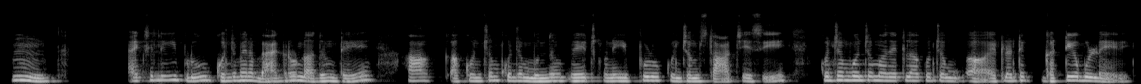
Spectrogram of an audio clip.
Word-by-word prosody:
హ్మ్. 185 -7 +4 1.0
యాక్చువలి 195 +4 -2
ఇప్పుడు 160 -5 0 0.2
కొంచెమైనా 175 +3 +2
బ్యాక్‌గ్రౌండ్ 175 +6 +1
అదుంటే 145 0 +1 0.6
ఆహ్, 170 +1 0 0.3
ఆహ్, 140 - -2
కొంచెం, 155 +4 0
కొంచెం 165 -1 +1
ముందు 145 +2 +5 0.2
నేర్చుకొని 155 -1 +1
ఇప్పుడు 175 +4 +1
కొంచెం 145 -1 +2
స్టార్ట్ 130 -3 -2
చేసి 145 0 -3 0.5
కొంచెం, 185 +2 +2
కొంచెం 190 0 +3
అదెట్లా 170 0 0
కొంచెం 165 -2 -2 0.3
ఆహ్, - - 0
ఎట్లా 160 +3 -3
అంటే 180 +2 -2 0.3
గట్టిగా 180 +6 +2
బిల్డ్ 155 -4 +3
అయ్యేది. 140 0 -6
160 Hz, 135 wpm, -24 LUFS, 150-180 Hz, 1.0 s, ముందు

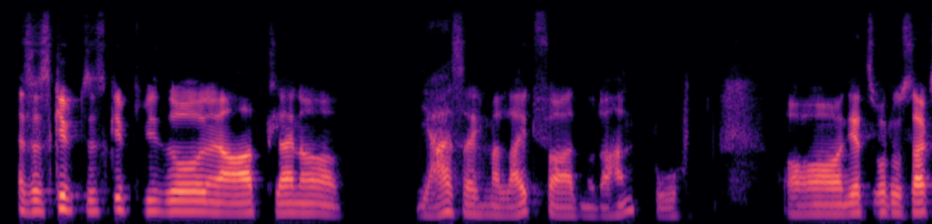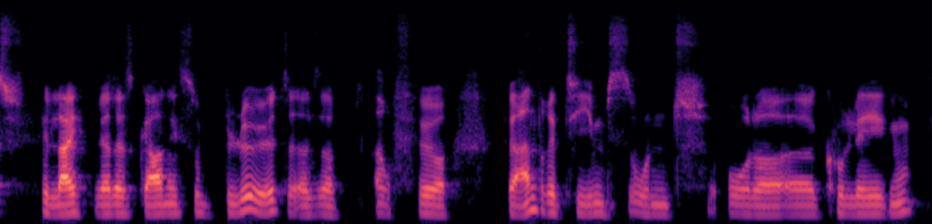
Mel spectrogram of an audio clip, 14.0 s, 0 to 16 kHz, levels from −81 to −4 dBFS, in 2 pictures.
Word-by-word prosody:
Also, 140 0 +1
es 140 +1 -2
gibt 175 -3 +6
es 140 0 -7
gibt 160 -2 -1
wie 140 0 -3
so 140 0 +5
'ne 130 -2 +4
Art 125 +1 +7
kleiner, 120 -4 +1 0.5
ja, - - +1
sage 115 -1 -3
ich - - -14
mal, 105 -1 -4
Leitfaden 100 -1 -2
oder 95 0 -7
Handbuch. 95 - -10 0.8
Und 115 +1 +1
jetzt, 125 +1 +3
wo 130 - -2
du's 125 -2 -4
sagst, 130 +1 +4
vielleicht 115 +2 +4
wäre 115 0 0
das 115 0 -2
gar 115 +1 +4
nicht 115 0 -8
so 125 - -11 0.2
blöd. 140 +1 -2
Also, 105 0 -6 0.3
auch - - -9
für 115 -3 -4 0.4
für - - +1
andere 125 -7 -1
Teams 120 -1 -9
und 115 -2 -9
oder, 110 -1 -4
äh, - - -12
Kollegen, 115 +3 -6
115 Hz, 165 wpm, -29 LUFS, 110-130 Hz, 0.8 s, Art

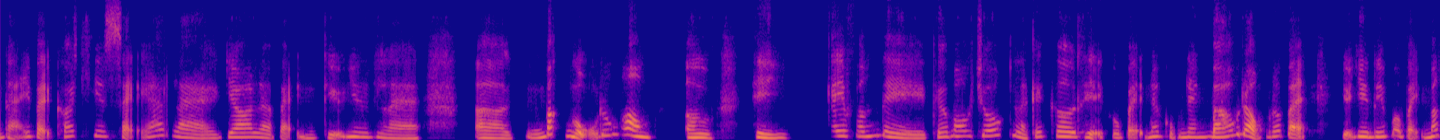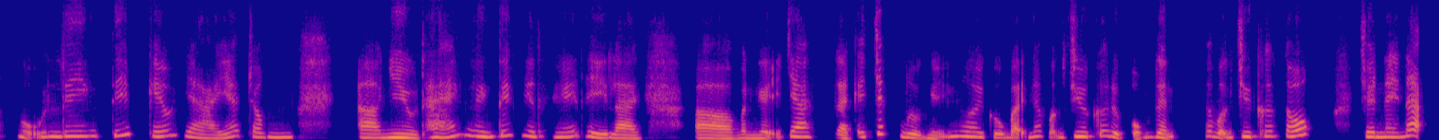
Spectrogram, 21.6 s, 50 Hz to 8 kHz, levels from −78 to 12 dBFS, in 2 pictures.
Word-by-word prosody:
nãy 255 +5 -5
bạn 220 - +1
có 275 +2 -3
chia 300 -3 -9
sẻ - - -3
á 290 +5 -6
là 215 -8 -2
do 245 0 +1
là 215 -4 -2
bạn, - - -6 0.2
kiểu 190 - -3
như 265 -2 +1
là, 180 -5 -3 0.4
ờ, 195 -3 0
mất 245 - +1
ngủ, 270 - +4
đúng 335 +3 -4
hông? 295 -9 +7 0.3
Ừ, 220 -2 +4 0.3
thì 210 -4 +3 0.3
cái 300 +1 0
vấn 285 +2 -3
đề, 205 -9 0
cái 255 +1 -2
mấu 295 +1 -2
chốt 310 +3 -3
là 260 - -2
cái 260 - -4
cơ 275 -2 +3
thể 230 -1 -1
của 215 - -6
bạn - - -3
nó 265 - +1
cũng 235 - -5
đang 245 +1 +1
báo 255 +10 +3
động - - +6
đó 280 +3 -3
bạn. - - +4 0.3
Kiểu - - -1
như, 270 - +6
nếu 260 +1 +2
mà 310 - -1
bạn - - -3
mất 290 - 0
ngủ 255 -1 -2
liên 285 +2 +2
tiếp 360 +5 -1
kéo 280 +2 0
dài 200 -7 -2
á 280 +6 -2
trong, 240 -2 0 0.5
ờ, 215 -1 +2
nhiều 215 -1 +6
tháng 240 - +1
liên 280 -6 +3
tiếp 315 +3 -2
như 290 -4 0
thế 250 +3 0
thì 225 -7 +3
là, 185 -3 +2 0.4
ờ, 180 -2 +3
mình 185 -2 -2
nghĩ 180 - -1
nha, 265 -1 +4 0.2
là 180 -3 +1
cái 255 - -3
chất 425 -1 0
lượng 215 -6 +2
nghỉ 180 - -2
ngơi 270 -2 +3
của 215 -3 -1
bạn 205 - 0
nó 270 - 0
vẫn - - -5
chưa 275 -1 +7
có 300 +2 -6
được 225 -4 +1
ổn 240 - -2
định, 240 +1 +2 0.2
nó 285 - -4
vẫn 225 - +1
chưa 270 +1 +3
có 290 0 -4
tốt. 315 +7 +4 0.3
Cho 260 -1 +3
nên 250 0 +4
á, 330 - +5
255 Hz, 245 wpm, -23 LUFS, 220-280 Hz, 0.5 s, hông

